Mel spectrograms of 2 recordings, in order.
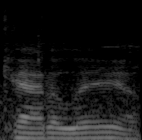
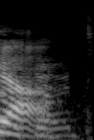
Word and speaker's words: Cattleya: No, you're getting an ea in there. Just say a, not ea.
